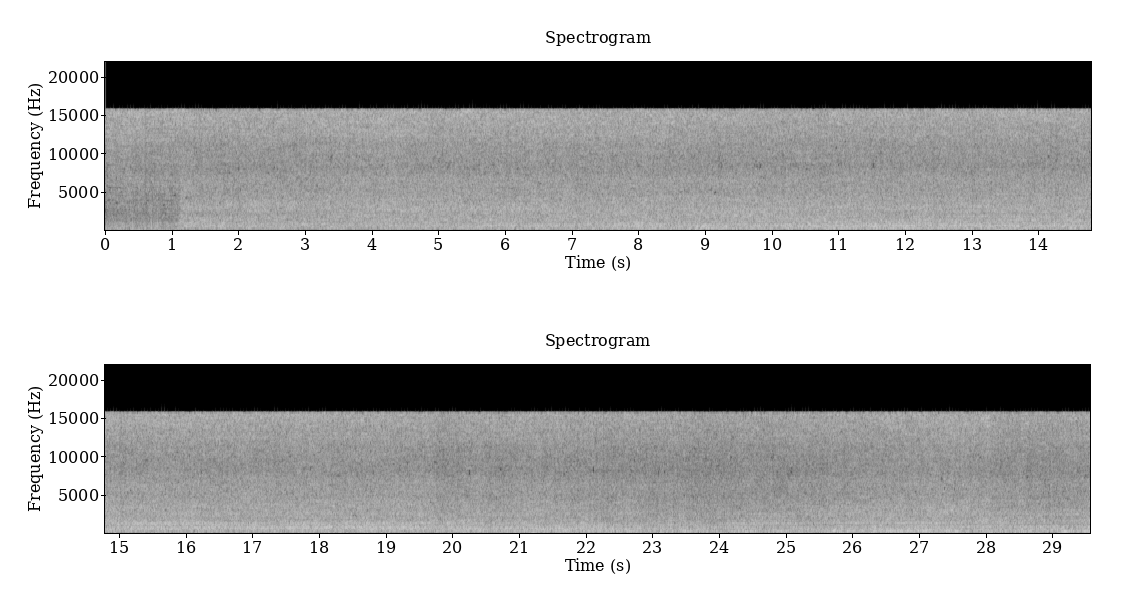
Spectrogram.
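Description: Gas-fed flame spray gun running with a steady loud rushing hiss while spraying titanium powder as a top coat over a zirconia thermal-barrier coating.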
